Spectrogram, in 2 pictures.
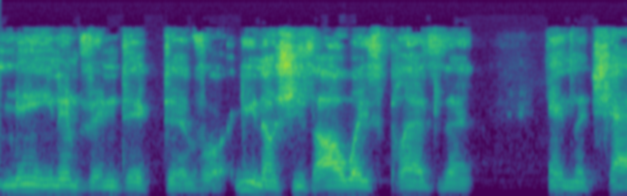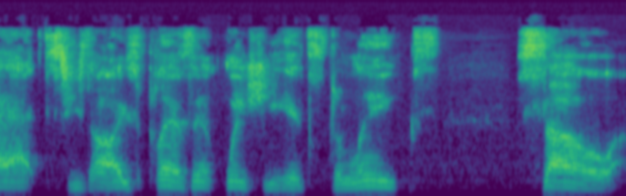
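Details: Adult woman with dysphonia after thyroidectomy, in which her vocal cord was accidentally touched during surgery; she expects her voice to recover in about a couple of months; finding: post-thyroidectomy vocal fold injury dysphonia.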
